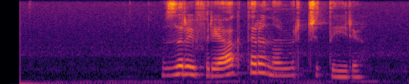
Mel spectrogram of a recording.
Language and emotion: Russian, neutral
